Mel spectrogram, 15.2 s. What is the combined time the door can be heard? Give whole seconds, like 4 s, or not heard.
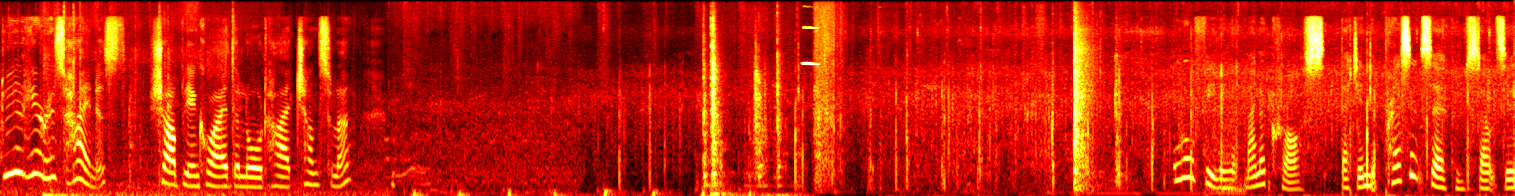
5 s.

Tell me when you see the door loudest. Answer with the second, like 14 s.
11 s.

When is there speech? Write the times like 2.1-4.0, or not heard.
0.0-4.0, 11.8-15.1.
